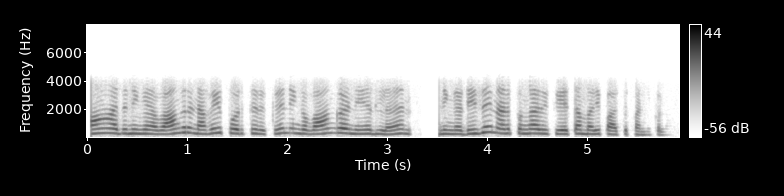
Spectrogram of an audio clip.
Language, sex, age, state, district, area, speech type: Tamil, female, 18-30, Tamil Nadu, Tiruvarur, rural, conversation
